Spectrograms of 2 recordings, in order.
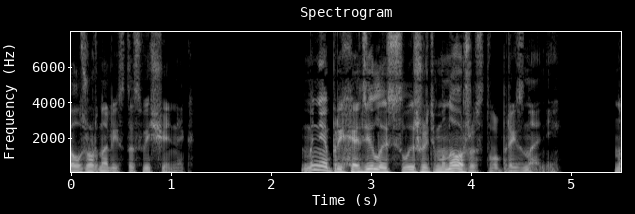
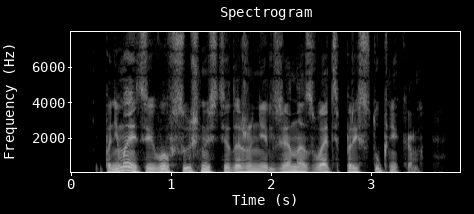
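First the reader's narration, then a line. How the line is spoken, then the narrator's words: Plain. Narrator (Russian): ответил Бирн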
